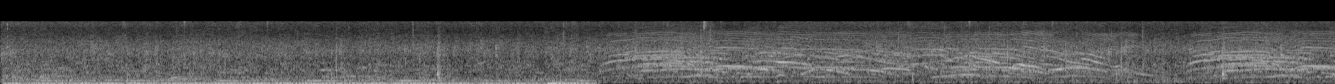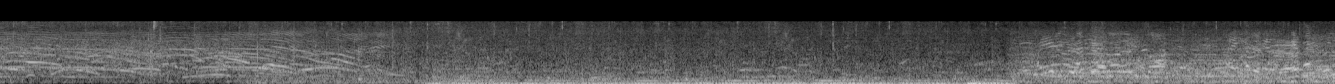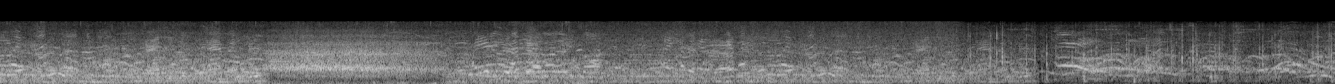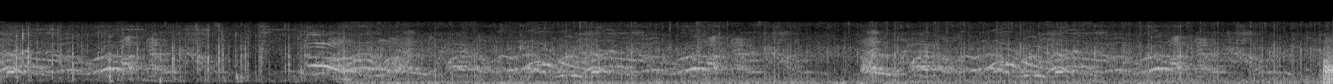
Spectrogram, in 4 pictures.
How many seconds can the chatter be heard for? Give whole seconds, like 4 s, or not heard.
53 s.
